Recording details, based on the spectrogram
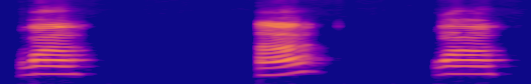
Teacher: आ, बिल्कुल छोटी सी साउंड होगी आ। फिर आइन की आवाज हलक से निकलेगी, middle part of the throat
